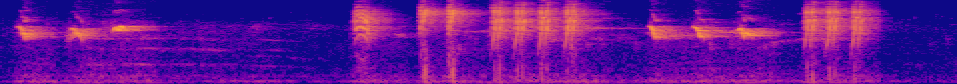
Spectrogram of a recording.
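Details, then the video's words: Sunbird, a 'kolibri ninja' lure recording to prompt other birds to sing: quick high slurred notes, a pause, then dense bursts of sharp twittering chirps and a run of descending whistled notes. "Pancingan Kolibri Ninja Bahan Agar Bunyi"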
